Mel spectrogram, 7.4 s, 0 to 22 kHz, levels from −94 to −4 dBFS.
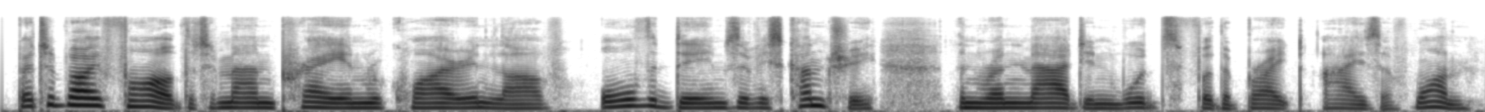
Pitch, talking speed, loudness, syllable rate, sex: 170 Hz, 225 wpm, -19 LUFS, 5.1 syllables/s, female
